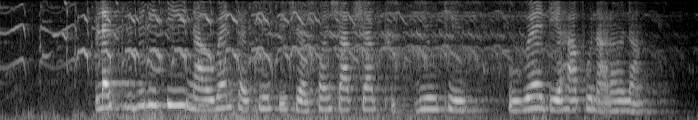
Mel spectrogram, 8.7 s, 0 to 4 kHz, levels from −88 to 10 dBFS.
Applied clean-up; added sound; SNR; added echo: none; Gull, seagull; 12 dB; reverberation time 0.8 s.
